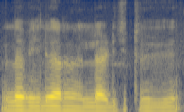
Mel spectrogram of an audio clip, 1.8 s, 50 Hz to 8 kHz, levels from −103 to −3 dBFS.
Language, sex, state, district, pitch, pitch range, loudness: Tamil, male, Tamil Nadu, Kanyakumari, 110 Hz, 105-115 Hz, -16 LUFS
